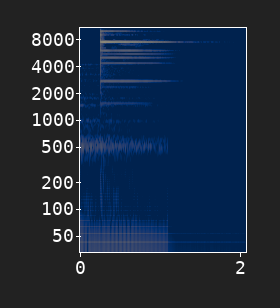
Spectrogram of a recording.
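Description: A single bright, high-pitched electronic ding, struck about a quarter second in and ringing out to nothing within about a second and a half. It is the outro chime of a logo sting.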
